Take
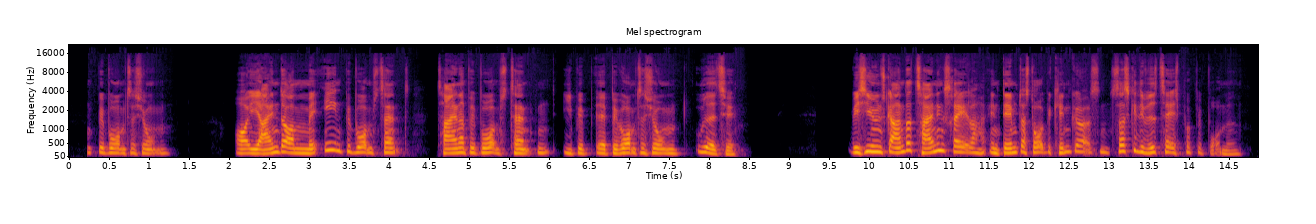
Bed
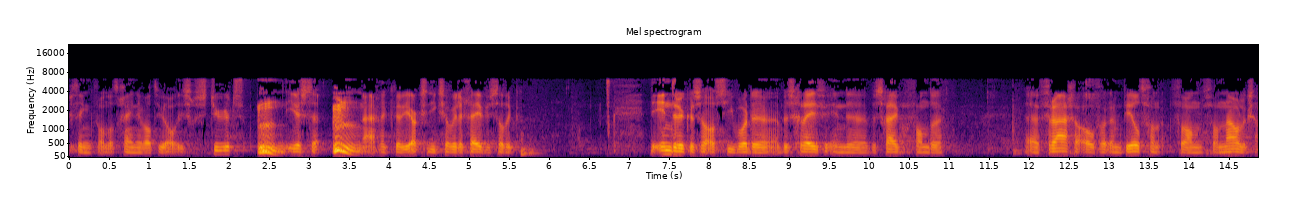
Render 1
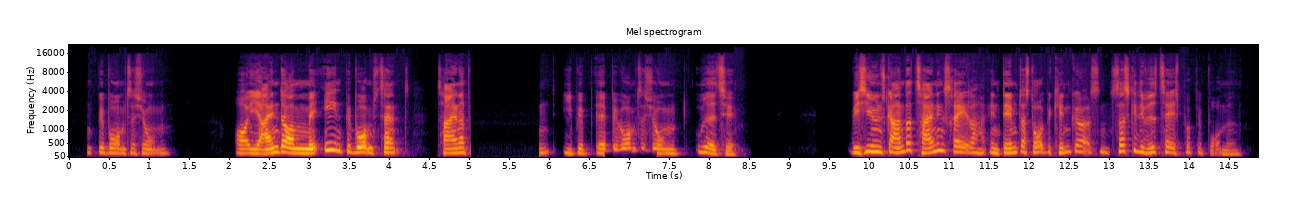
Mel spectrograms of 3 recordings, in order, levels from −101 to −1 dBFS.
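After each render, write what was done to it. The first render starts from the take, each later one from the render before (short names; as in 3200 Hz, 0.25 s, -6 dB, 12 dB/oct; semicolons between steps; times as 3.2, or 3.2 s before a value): 2.45–3.99 small resonant body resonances 330/700/1600 Hz, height 10 dB, ringing for 20 ms; 5.01–5.88 room tone; 6.68–7.35 rippled Chebyshev high-pass 230 Hz, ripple 6 dB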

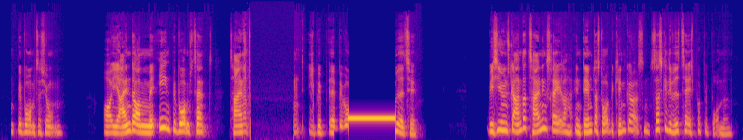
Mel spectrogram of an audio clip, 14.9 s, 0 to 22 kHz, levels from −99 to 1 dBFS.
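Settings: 4.85–6.29 spectral compressor 2:1; 6.97–7.91 bleep 513 Hz -10 dBFS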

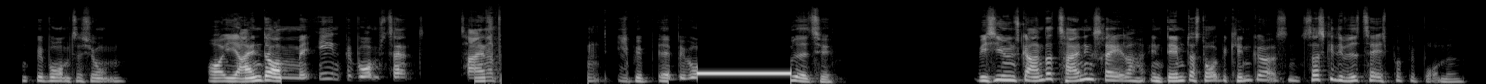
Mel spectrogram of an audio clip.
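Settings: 2.81–4.75 Bessel high-pass 620 Hz, order 6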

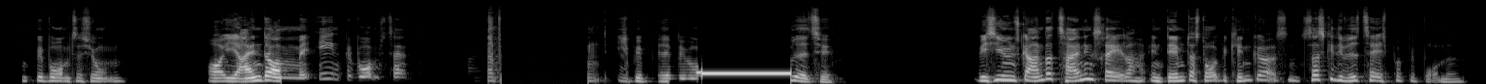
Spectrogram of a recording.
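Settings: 3.15–4.88 studio fade out; 6.47–7.02 robotiser 139 Hz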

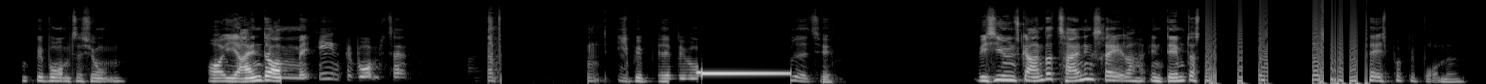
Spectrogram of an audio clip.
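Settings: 3.17–3.87 resonant high shelf 3400 Hz -8.5 dB, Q 1.5; 7.19–8.23 fade out, to -15 dB; 11.99–13.7 Schmitt trigger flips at -21.5 dBFS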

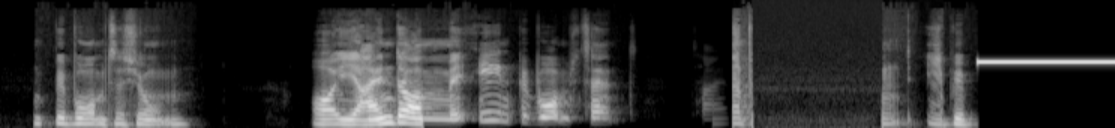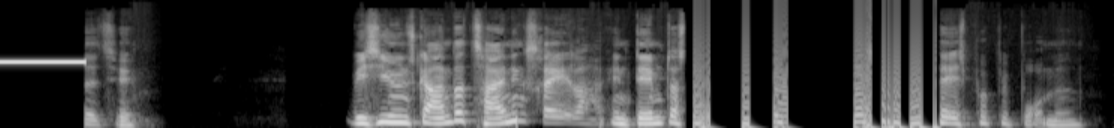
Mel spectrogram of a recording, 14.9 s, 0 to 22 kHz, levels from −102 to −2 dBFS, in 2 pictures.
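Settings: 6.51–8 bleep 3000 Hz -12 dBFS; 10.87–11.43 HPF 550 Hz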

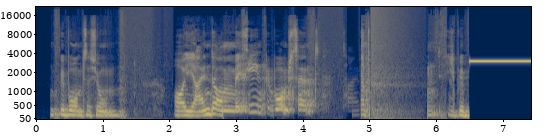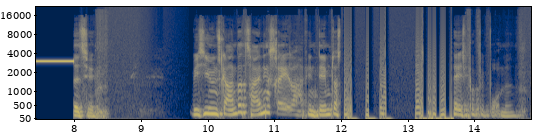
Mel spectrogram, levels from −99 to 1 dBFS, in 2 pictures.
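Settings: limiter -14 dBFS, peak gain reduction 10 dB; sustainer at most 33 dB/s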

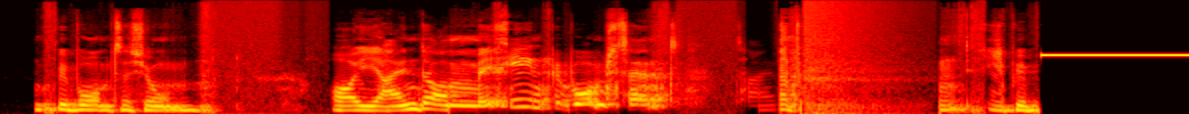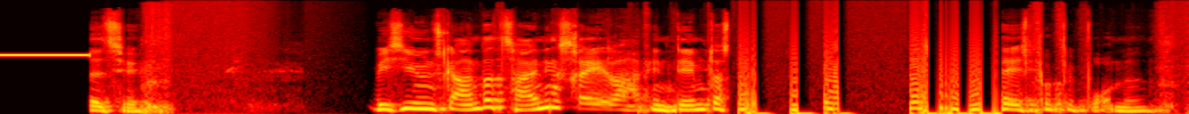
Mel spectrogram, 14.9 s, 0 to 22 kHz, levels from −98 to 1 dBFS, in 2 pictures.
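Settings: compressor 2.5:1, threshold -27 dBFS, peak gain reduction 8 dB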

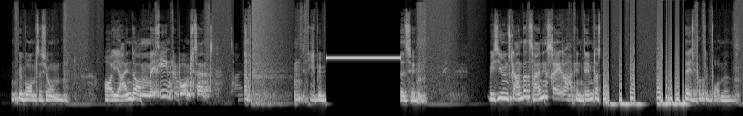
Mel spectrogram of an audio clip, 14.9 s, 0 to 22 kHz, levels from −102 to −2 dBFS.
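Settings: frequency shift +310 Hz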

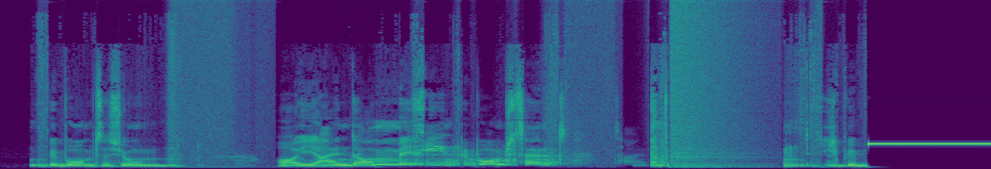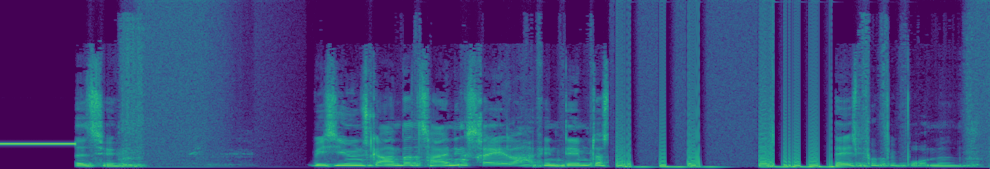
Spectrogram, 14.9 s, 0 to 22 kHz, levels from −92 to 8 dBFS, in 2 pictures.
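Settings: gain +8.5 dB; limiter -2 dBFS, peak gain reduction 1 dB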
